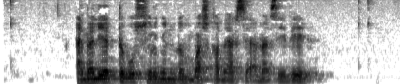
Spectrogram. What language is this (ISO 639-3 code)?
uig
